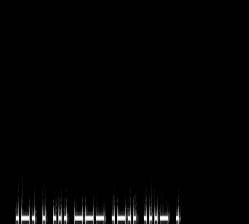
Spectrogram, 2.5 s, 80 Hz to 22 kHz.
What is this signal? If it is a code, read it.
Morse code, heard as a keyed tone, about 44 wpm, 700 Hz. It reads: RESOLVE
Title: Top 1751-2000 Words 45wpm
